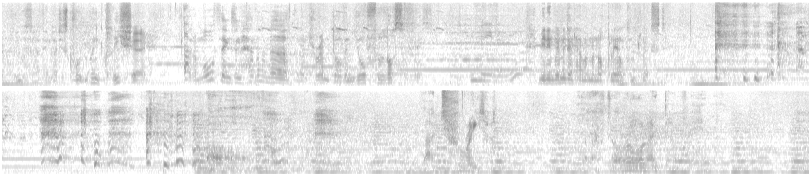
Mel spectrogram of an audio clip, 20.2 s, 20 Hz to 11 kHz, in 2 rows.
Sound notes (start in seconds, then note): 8.9 Ruth laughs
